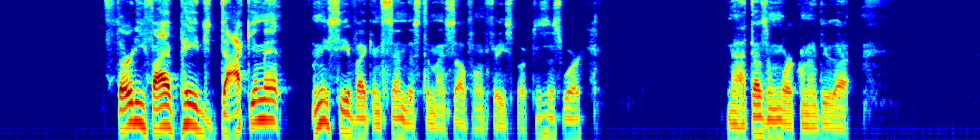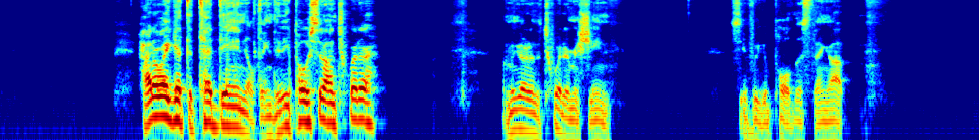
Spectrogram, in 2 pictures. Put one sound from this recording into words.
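A middle-aged man speaks calmly and close to a microphone, in short bursts with pauses.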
